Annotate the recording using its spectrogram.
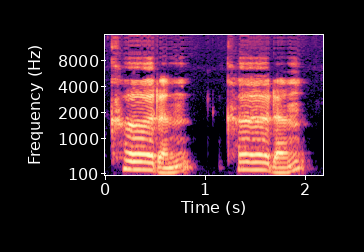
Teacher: and and stopped t so it sounds like could and couldn't that d n and t are all kind of one sound there together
